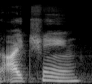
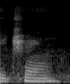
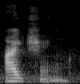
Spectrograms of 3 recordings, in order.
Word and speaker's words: I Ching: Self had told me the itching which I guess is pronounced I Ching so I know a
